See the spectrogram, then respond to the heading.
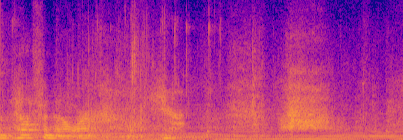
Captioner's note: sighs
